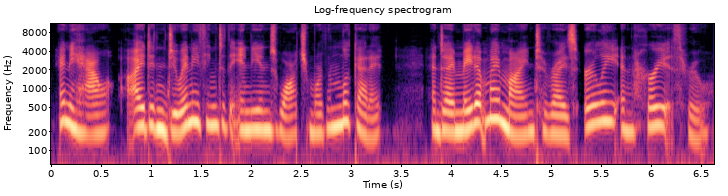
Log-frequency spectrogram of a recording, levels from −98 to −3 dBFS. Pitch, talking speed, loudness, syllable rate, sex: 225 Hz, 245 wpm, -17 LUFS, 5.8 syllables/s, female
